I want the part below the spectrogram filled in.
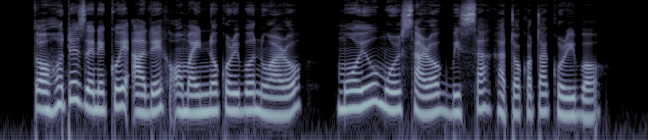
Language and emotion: Assamese, neutral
